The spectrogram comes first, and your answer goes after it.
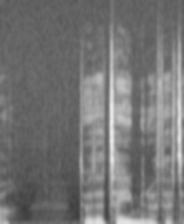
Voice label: "teim", Welsh

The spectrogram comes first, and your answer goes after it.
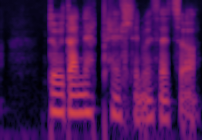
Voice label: "nepell", welsh

